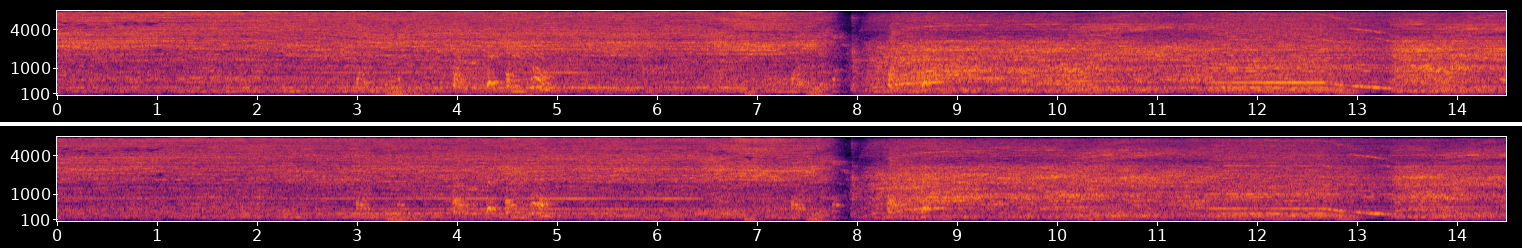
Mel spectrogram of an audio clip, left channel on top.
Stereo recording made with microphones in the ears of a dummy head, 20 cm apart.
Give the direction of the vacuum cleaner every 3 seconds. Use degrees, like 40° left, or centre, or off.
40° left, 10° left, 20° right, 10° right, 30° left.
